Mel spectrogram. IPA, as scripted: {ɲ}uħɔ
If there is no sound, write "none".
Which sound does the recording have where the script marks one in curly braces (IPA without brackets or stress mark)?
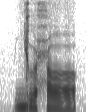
ɟ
